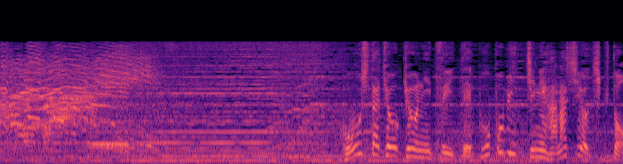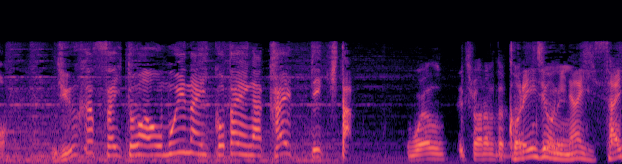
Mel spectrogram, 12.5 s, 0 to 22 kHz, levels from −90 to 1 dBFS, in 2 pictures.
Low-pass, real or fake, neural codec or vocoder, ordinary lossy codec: none; real; none; none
